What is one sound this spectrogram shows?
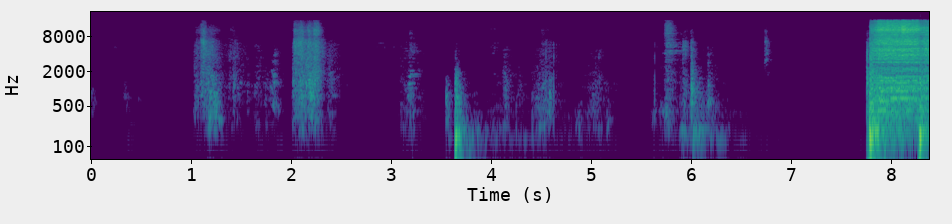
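A drummer hits the drums and cymbals in short, uneven bursts, close by.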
